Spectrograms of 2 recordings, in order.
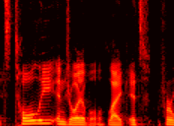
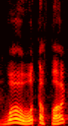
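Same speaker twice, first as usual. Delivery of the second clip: mock shock; 7 semitones higher, 5 dB louder than usual. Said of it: "And I was like".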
